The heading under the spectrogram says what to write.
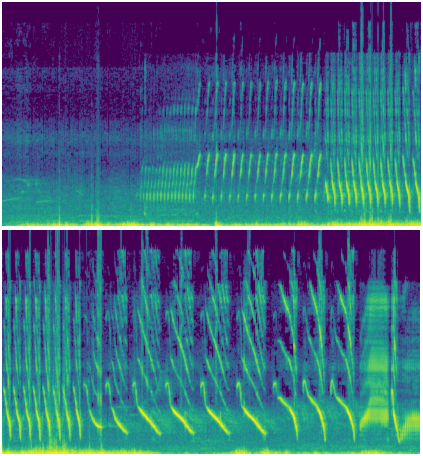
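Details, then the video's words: Canary singing energetically, played so other canaries start singing too: buzzy trill, then dense quick repeated notes and a run of sharp downslurred whistles, with loud low-pitched rumble throughout. "PANCINGAN SUARA KENARI GACOR || kenari gacor ampuh bikin kenari lain ikut gacor"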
